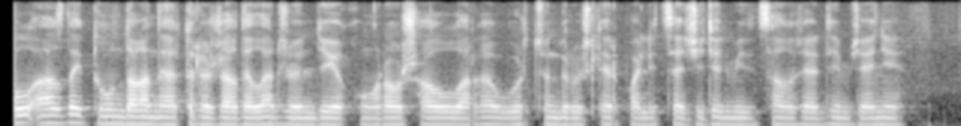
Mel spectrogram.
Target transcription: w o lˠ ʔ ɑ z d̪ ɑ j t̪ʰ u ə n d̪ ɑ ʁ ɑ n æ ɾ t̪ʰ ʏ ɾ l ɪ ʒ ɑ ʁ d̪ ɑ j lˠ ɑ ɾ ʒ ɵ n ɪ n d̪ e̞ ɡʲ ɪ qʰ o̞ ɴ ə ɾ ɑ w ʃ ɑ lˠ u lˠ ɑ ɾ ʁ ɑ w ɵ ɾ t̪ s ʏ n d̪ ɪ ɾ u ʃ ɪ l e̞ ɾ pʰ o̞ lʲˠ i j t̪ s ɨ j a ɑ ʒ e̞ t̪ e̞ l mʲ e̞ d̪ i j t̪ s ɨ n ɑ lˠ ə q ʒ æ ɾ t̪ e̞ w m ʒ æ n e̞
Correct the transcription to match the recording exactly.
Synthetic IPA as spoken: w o lˠ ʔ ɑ z d̪ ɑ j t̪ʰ u ə n d̪ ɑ ʁ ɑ n æ ɾ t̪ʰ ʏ ɾ l ɪ ʒ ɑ ʁ d̪ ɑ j lˠ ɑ ɾ ʒ ɵ n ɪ n d̪ e̞ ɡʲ ɪ qʰ o̞ ɴ ə ɾ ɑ w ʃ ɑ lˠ u lˠ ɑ ɾ ʁ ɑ w ɵ ɾ t̪ s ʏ n d̪ ɪ ɾ u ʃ ɪ l e̞ ɾ pʰ o̞ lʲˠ i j t̪ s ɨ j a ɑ ʒ e̞ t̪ e̞ l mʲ e̞ d̪ i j t̪ s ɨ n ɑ lˠ ə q ʒ æ ɾ d̪ e̞ m ʒ æ n e̞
